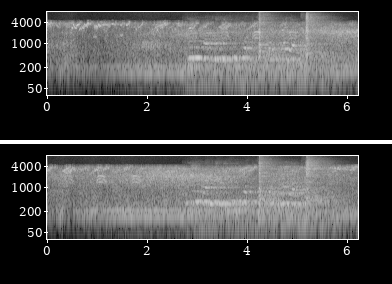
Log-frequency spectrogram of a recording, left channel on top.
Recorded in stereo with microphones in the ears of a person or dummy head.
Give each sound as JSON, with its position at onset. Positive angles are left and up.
{"t": 2.7, "sound": "a child speaking", "side_deg": 0, "distance_m": 1.8}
